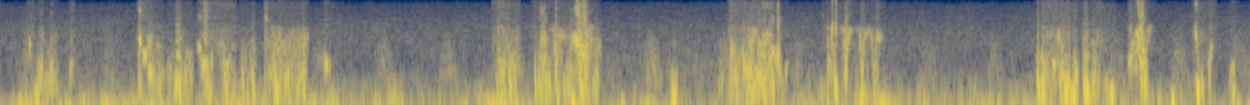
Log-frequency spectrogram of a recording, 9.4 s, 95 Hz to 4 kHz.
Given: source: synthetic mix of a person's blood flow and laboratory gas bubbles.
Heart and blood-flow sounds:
Doppler ultrasound of blood flow; subclavian vein
0.19-0.45 s: bubbles
0.52-0.57 s: bubbles
1.02-1.93 s: bubbles
1.98-2.32 s: bubbles
2.42-2.52 s: bubbles
3.69-3.91 s: bubbles
3.98-4.52 s: bubbles
5.45-5.93 s: bubbles
6.17-6.64 s: bubbles
7.75-8.38 s: bubbles
8.45-8.67 s: bubbles
8.94-9.12 s: bubbles
9.21-9.29 s: bubbles
From the record:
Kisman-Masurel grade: 233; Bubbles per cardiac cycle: several, 3 to 8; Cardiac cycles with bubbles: 50 to 99%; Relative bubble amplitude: loud (0.450 to 0.775); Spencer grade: 3 (all of the cardiac periods contain showers or single bubble signals, but not dominating or overriding the cardiac motion signals); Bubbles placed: anywhere in the cardiac cycle

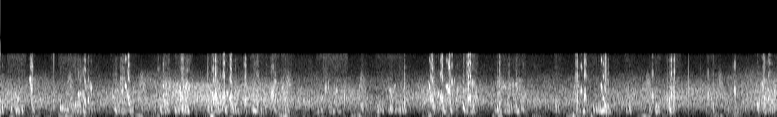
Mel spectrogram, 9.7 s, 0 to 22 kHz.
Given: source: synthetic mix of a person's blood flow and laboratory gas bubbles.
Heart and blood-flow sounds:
Doppler ultrasound of blood flow; subclavian vein
0.00-0.46 s: bubbles
0.63-0.68 s: bubbles
0.72-1.19 s: bubbles
1.36-1.71 s: bubbles
1.91-2.41 s: bubbles
2.51-3.68 s: bubbles
3.95-4.34 s: bubbles
4.50-4.57 s: bubbles
4.69-5.13 s: bubbles
5.32-5.99 s: bubbles
6.16-6.60 s: bubbles
6.92-7.03 s: bubbles
7.16-7.71 s: bubbles
7.79-7.95 s: bubbles
8.08-8.28 s: bubbles
8.30-8.53 s: bubbles
8.80-8.99 s: bubbles
9.15-9.28 s: bubbles
9.43-9.73 s: bubbles
From the record:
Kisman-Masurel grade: 243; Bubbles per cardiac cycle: several, 3 to 8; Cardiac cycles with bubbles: 100%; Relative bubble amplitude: loud (0.450 to 0.775); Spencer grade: 3 (all of the cardiac periods contain showers or single bubble signals, but not dominating or overriding the cardiac motion signals); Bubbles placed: anywhere in the cardiac cycle

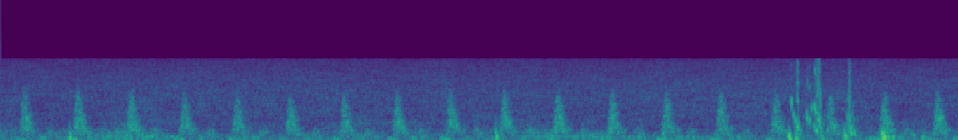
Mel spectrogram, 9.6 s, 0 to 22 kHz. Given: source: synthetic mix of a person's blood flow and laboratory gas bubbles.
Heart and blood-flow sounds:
Doppler ultrasound of blood flow; subclavian vein
7.89-8.26 s: bubbles
8.45-8.59 s: bubbles
From the record:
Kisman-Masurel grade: 122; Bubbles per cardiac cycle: 1 to 2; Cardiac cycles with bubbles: 10 to 50%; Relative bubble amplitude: moderate (0.250 to 0.450); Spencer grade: 2 (many but less than half of the cardiac periods contain bubble signals, singularly or in groups); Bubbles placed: anywhere in the cardiac cycle

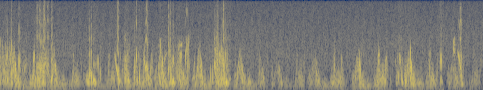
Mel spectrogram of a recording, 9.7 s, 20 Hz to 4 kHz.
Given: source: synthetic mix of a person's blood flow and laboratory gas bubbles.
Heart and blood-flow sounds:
Doppler ultrasound of blood flow; precordium
0.00-0.31 s: bubbles
0.34-0.56 s: bubbles
0.72-1.10 s: bubbles
1.71-2.05 s: bubbles
2.28-2.43 s: bubbles
2.48-3.06 s: bubbles
3.17-3.83 s: bubbles
4.17-4.63 s: bubbles
7.63-7.72 s: bubbles
7.91-8.33 s: bubbles
8.78-8.88 s: bubbles
9.05-9.30 s: bubbles
From the record:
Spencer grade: 3 (all of the cardiac periods contain showers or single bubble signals, but not dominating or overriding the cardiac motion signals); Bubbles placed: anywhere in the cardiac cycle

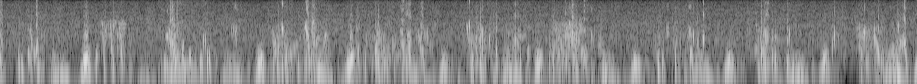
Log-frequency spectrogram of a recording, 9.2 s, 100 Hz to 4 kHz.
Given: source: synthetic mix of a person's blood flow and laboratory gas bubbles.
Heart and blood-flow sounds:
Doppler ultrasound of blood flow; precordium
0.00-0.07 s: bubbles
0.15-0.47 s: bubbles
0.93-1.27 s: bubbles
1.58-2.15 s: bubbles
2.30-2.39 s: bubbles
2.69-3.31 s: bubbles
3.55-4.33 s: bubbles
4.64-5.01 s: bubbles
5.04-5.31 s: bubbles
5.47-6.08 s: bubbles
6.55-7.08 s: bubbles
7.54-7.80 s: bubbles
7.83-7.94 s: bubbles
8.29-8.39 s: bubbles
8.56-9.12 s: bubbles
From the record:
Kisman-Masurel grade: 342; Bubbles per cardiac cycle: rolling drumbeat, 9 or more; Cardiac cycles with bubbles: 100%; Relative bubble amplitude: moderate (0.250 to 0.450); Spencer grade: 3 (all of the cardiac periods contain showers or single bubble signals, but not dominating or overriding the cardiac motion signals); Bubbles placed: only in the low amplitude regions of the cardiac cycle

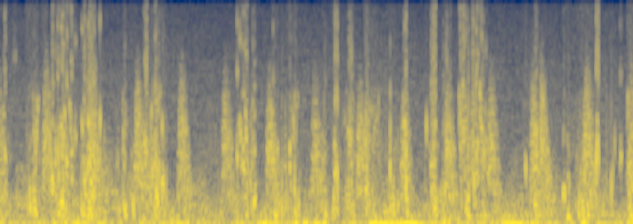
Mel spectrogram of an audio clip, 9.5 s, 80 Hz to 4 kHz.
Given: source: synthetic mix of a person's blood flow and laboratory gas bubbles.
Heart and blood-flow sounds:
Doppler ultrasound of blood flow; subclavian vein
0.03-1.15 s: bubbles
1.18-1.65 s: bubbles
1.73-2.06 s: bubbles
2.12-2.52 s: bubbles
3.52-3.87 s: bubbles
4.04-4.53 s: bubbles
4.79-5.37 s: bubbles
5.46-5.71 s: bubbles
5.77-6.15 s: bubbles
6.35-6.80 s: bubbles
6.87-7.32 s: bubbles
7.83-7.92 s: bubbles
7.96-8.12 s: bubbles
8.40-9.00 s: bubbles
9.14-9.25 s: bubbles
9.28-9.33 s: bubbles
9.37-9.50 s: bubbles
From the record:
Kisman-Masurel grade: 232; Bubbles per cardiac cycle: several, 3 to 8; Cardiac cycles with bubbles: 50 to 99%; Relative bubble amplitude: moderate (0.250 to 0.450); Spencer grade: 3 (all of the cardiac periods contain showers or single bubble signals, but not dominating or overriding the cardiac motion signals); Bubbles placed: anywhere in the cardiac cycle

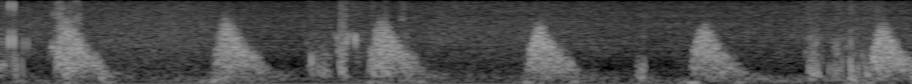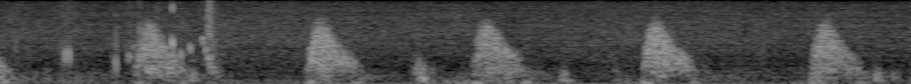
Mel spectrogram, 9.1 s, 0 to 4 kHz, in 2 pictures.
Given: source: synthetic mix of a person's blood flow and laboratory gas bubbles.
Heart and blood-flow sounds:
Doppler ultrasound of blood flow; subclavian vein
0.00-0.16 s: bubbles
0.24-0.41 s: bubbles
1.53-2.06 s: bubbles
4.02-4.46 s: bubbles
4.84-4.95 s: bubbles
5.11-5.70 s: bubbles
From the record:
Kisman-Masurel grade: 221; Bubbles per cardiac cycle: several, 3 to 8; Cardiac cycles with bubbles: 10 to 50%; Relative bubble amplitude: barely perceptible (0.100 to 0.250); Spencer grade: 2 (many but less than half of the cardiac periods contain bubble signals, singularly or in groups); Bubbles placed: anywhere in the cardiac cycle

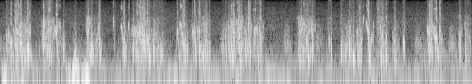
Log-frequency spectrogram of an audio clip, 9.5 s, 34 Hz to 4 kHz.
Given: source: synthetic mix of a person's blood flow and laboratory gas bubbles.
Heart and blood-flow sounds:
Doppler ultrasound of blood flow; subclavian vein
0.11-0.64 s: bubbles
0.81-1.30 s: bubbles
1.71-2.06 s: bubbles
2.25-2.31 s: bubbles
2.40-2.58 s: bubbles
2.62-3.31 s: bubbles
3.52-3.78 s: bubbles
3.83-4.23 s: bubbles
4.44-5.29 s: bubbles
5.93-6.33 s: bubbles
6.55-6.64 s: bubbles
6.80-7.49 s: bubbles
7.53-7.78 s: bubbles
7.84-8.00 s: bubbles
8.04-8.12 s: bubbles
8.51-8.88 s: bubbles
9.16-9.42 s: bubbles
From the record:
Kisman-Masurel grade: 342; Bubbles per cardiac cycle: rolling drumbeat, 9 or more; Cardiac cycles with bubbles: 100%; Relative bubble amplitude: moderate (0.250 to 0.450); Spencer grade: 3 (all of the cardiac periods contain showers or single bubble signals, but not dominating or overriding the cardiac motion signals); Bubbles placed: anywhere in the cardiac cycle

